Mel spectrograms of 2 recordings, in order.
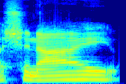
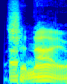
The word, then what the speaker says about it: Chennai: I understand that you traveled to Chennai, I think is how you say it, for six days for ComicCon India. Yeah. Yeah, we went to Shennai. Shennai.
